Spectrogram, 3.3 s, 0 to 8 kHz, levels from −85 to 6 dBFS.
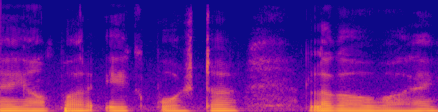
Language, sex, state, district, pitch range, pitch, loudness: Hindi, male, Uttar Pradesh, Shamli, 120-135 Hz, 125 Hz, -20 LUFS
